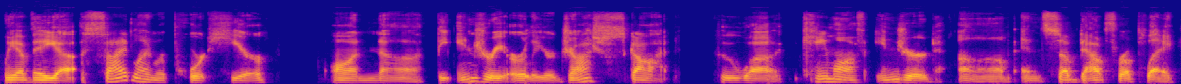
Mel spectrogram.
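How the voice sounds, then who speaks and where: A man giving play-by-play commentary on a football game, with steady, conversational calls and frequent fillers. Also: fairly low pitch.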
